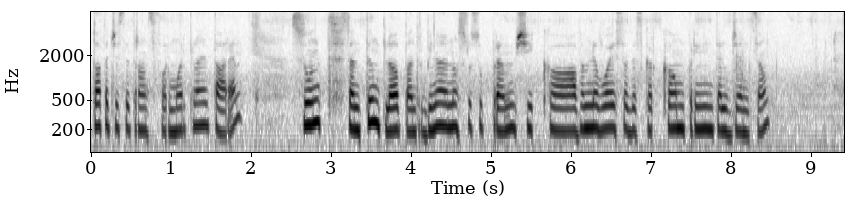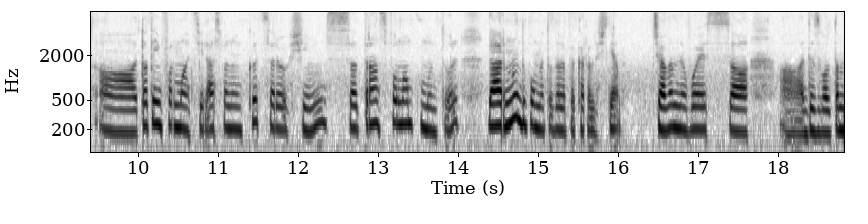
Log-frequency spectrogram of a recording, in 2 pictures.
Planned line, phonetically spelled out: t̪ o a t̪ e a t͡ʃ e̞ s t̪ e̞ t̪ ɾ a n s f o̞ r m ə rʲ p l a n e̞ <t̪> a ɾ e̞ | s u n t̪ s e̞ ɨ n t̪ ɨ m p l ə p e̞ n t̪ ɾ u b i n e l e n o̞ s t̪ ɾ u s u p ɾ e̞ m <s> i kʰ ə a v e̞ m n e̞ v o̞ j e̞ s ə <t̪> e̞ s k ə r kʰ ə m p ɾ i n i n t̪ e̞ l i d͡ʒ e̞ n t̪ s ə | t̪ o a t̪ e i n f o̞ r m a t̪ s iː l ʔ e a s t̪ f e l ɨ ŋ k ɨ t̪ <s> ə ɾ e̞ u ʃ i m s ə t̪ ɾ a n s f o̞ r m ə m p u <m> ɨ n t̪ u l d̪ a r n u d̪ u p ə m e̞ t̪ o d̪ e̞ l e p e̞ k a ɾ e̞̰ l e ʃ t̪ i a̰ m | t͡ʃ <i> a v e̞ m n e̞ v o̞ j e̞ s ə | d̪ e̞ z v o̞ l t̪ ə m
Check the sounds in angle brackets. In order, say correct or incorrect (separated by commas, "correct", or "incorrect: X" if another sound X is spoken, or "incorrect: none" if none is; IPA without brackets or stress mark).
correct, incorrect: ʃ, incorrect: d̪, correct, correct, correct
